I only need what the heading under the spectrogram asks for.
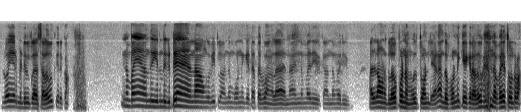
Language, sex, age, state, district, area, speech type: Tamil, male, 18-30, Tamil Nadu, Tiruvarur, urban, spontaneous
